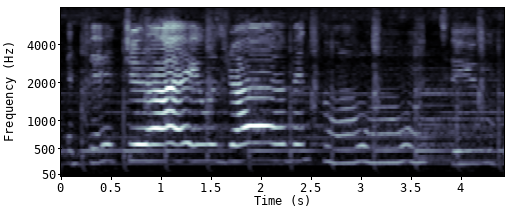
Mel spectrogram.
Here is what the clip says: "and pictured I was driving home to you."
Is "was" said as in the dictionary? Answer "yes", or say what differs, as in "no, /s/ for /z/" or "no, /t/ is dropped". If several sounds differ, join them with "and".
yes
